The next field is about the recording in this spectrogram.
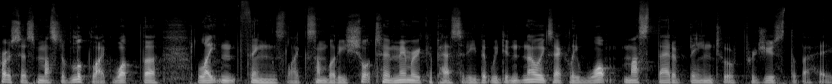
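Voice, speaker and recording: In a very clean recording with a silent background, a man with an Australian accent speaks at a fairly quick pace. His pitch is very deep and low, with fairly even intonation. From South Australia, Adelaide. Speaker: cognitive science professor. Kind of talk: interview. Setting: workshop venue.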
